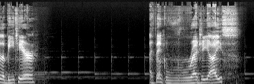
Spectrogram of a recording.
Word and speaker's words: Regice: beat here I think Reggie ice is the worst mostly because it's pronounced Regice which is terrible Regice is so much better um I think ready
